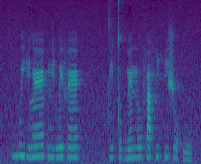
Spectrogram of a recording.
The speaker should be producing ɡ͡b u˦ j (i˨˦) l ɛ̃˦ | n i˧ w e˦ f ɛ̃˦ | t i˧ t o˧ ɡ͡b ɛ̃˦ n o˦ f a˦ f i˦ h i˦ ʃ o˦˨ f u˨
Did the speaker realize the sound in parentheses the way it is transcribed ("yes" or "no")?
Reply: no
